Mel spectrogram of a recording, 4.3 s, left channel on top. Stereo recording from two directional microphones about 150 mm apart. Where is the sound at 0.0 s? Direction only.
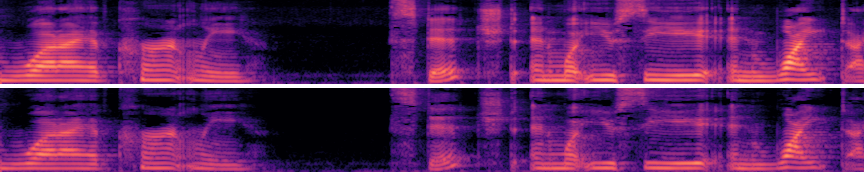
30° left (ahead or behind).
